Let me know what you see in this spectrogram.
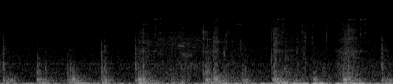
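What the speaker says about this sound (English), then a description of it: "you hear them big ass footsteps? Mr. T is coming from me" Heavy, measured footsteps of Mr. X thud one after another in Resident Evil 2, a steady rhythm of deep, moderately close impacts with no talking over them.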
